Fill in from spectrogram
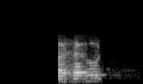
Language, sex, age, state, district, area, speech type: Punjabi, male, 45-60, Punjab, Mohali, rural, conversation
